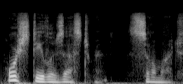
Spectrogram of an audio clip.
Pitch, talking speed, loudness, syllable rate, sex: 115 Hz, 165 wpm, -18 LUFS, 6.0 syllables/s, male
